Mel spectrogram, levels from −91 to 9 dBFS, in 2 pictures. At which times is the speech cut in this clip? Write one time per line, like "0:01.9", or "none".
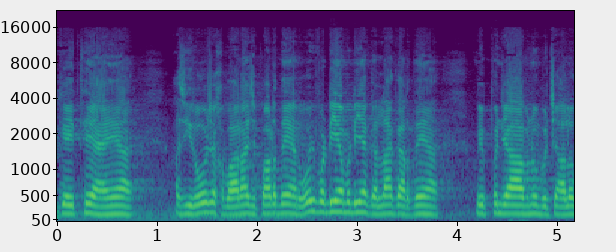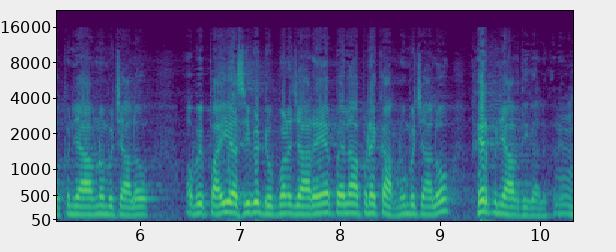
none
